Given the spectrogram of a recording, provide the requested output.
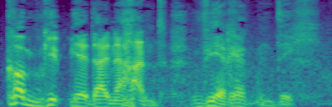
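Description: An actor playing a kindly, earnest seafaring rescuer in a comic audio drama. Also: male voice, fairly low pitch, sing-song, a little slow, sharp tone, husky, exaggerated voice.

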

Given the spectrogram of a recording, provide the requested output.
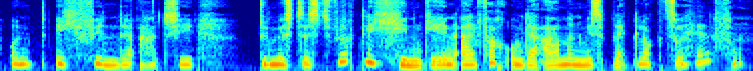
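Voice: medium pitch, very animated, normal speed, vocal fry, husky, dry recording, studio quality, pitched above the performer's own voice, full character voice. A reader voicing a doll-like young wife who coaxes her husband in a wheedling, whiny tone, in an audiobook. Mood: coaxing. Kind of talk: audiobook character voice.

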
